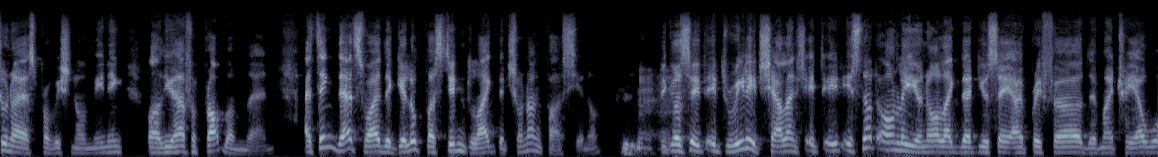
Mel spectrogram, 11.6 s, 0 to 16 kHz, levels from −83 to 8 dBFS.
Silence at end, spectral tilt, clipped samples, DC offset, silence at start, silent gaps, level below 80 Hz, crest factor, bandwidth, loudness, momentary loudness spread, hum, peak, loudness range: 0 s; -2 dB/octave; under 0.1%; under 0.1%; 0 s; none; -66 dBFS; 20 dB; 12.5 kHz; -25 LUFS; 13 LU; none; -6 dBFS; 3 LU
